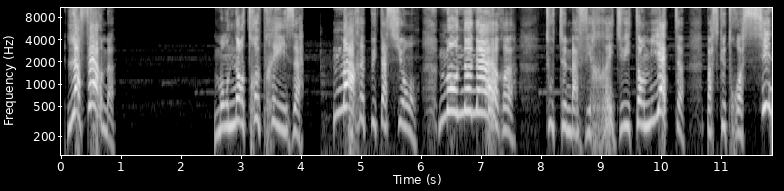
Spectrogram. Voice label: Cartoon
